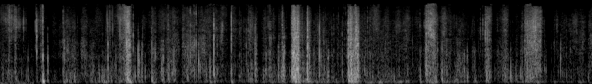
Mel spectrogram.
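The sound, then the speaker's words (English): Paper being handled: a series of crisp tearing and crinkling rustles as an envelope is ripped open and a letter unfolded, with short sharp bursts and brief pauses, no voices. “Just me in this envelope tonight, though, huh?”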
